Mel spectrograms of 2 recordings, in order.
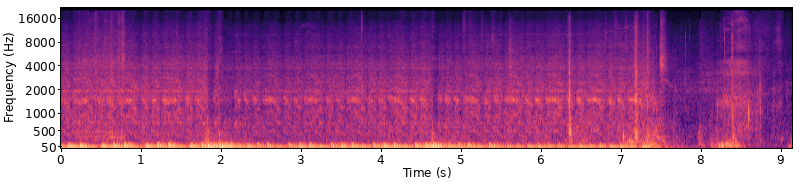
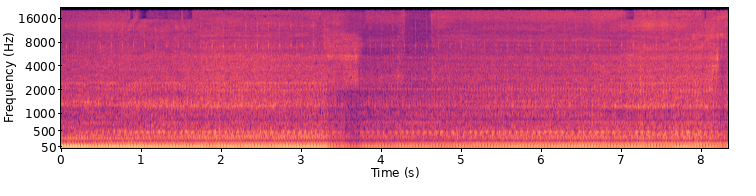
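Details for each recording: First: Stage 3 VW Golf R Mk7, sat for months, first start after fitting 980cc injectors and a new intake manifold. Slow, labouring starter churn that never fires; crank no start, owner suspects a flat battery or air in the fuel system. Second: Stage 3 VW Golf R Mk7 after months standing, first start after fitting 980cc injectors and a new intake manifold: steady low engine note that holds even after a brief dip, no misfire or stumble; running well at idle.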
